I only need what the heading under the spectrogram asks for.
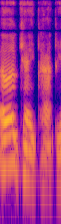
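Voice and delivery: sort of refined, pleasant, nice, elegant voice. Recalling a car ride, the grandfather quotes his granddaughter Grace in a nice elegant voice. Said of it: "in a rather sort of nice, sort of elegant voice".

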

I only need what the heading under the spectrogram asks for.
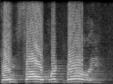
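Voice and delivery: high, very loud, full-throated shout. Retelling yelling at the Knicks about a player: imitating own past yelling. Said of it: "I'm yelling at the Knicks, going".

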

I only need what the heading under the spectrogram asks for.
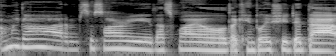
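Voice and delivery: put-on one-tone delivery. Retelling Rose's apology to Chris, which doesn't seem genuine, imitating a flat monotone. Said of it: "it's very just kind of one tone".

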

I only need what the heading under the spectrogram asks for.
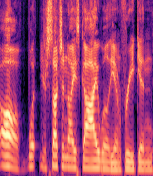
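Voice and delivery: normal talking voice

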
